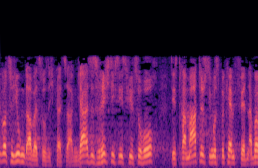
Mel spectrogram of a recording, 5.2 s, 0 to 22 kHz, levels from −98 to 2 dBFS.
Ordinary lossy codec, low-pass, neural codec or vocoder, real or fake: none; 5.4 kHz; none; real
